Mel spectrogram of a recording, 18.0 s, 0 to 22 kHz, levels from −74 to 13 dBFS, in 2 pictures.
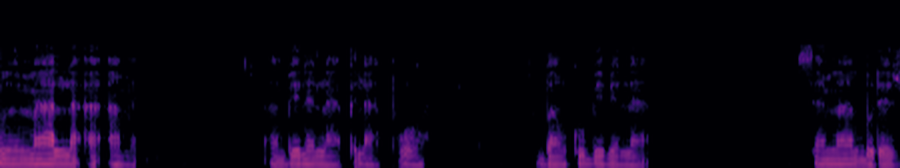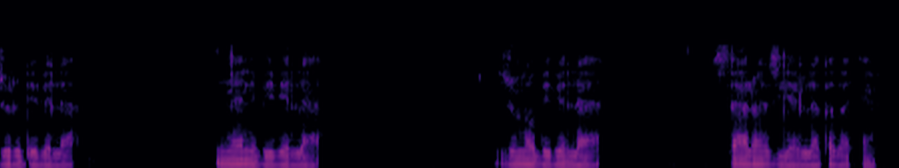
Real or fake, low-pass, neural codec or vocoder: fake; 7.2 kHz; codec, 16 kHz, 4.8 kbps, FACodec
